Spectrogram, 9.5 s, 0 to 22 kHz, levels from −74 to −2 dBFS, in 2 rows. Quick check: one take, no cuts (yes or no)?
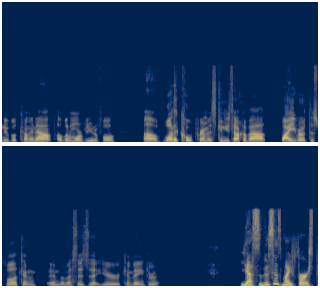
no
